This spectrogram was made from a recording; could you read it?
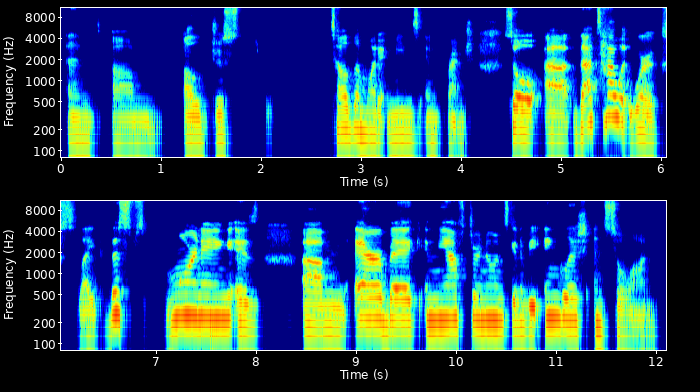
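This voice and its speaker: A woman's voice: on the low side, unhurried, fairly bright tone. Earnest chatty woman in her thirties. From Palestinian family, raised in Canada. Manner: earnest, chatty, sprinkles Arabic phrases. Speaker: guest, homeschooling mother. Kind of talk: casual interview chat.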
